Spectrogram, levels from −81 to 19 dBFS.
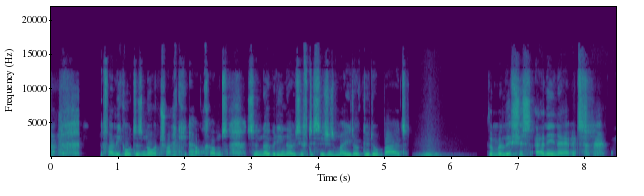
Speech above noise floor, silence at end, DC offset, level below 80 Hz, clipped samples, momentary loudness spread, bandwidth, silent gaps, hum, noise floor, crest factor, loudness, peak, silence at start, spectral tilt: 31 dB; 0.15 s; under 0.1%; -54 dBFS; under 0.1%; 8 LU; 16.5 kHz; 0.61-0.69 s, 6.40-6.49 s; none; -57 dBFS; 14 dB; -26 LUFS; -14 dBFS; 0 s; -3.5 dB/octave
